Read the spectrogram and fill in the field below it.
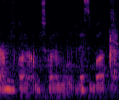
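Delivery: quick whispered aside to herself. Real, not acted. Muttering to herself as she tidies a book, whispering. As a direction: breathe it fast, just under the breath.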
